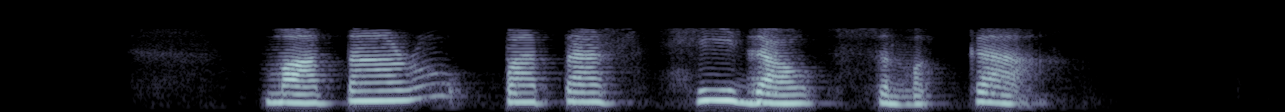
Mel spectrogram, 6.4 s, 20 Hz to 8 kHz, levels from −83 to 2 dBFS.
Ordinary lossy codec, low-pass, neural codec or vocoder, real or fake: AAC, 16 kbps; 7.2 kHz; none; real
